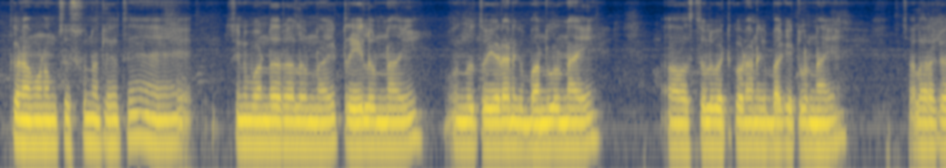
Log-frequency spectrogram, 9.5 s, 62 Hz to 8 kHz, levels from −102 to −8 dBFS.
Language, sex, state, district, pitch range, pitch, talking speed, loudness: Telugu, male, Telangana, Karimnagar, 115-125 Hz, 120 Hz, 120 wpm, -20 LUFS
